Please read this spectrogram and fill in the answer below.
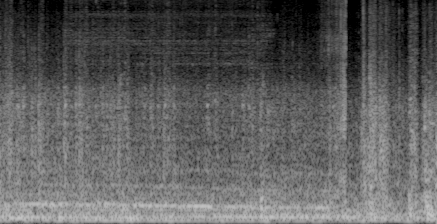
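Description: Vehicle cabin while driving: a steady low engine drone with rumbling tyre noise from a wet road, and a faint hum that sags slightly in pitch partway through.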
